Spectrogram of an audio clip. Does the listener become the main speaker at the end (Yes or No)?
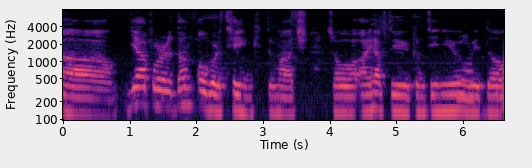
No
